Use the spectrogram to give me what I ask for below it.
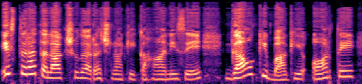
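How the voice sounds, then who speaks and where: A woman narrating an animated moral story in a steady scripted way. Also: mid-range voice, normal speed, dry recording, studio quality.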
